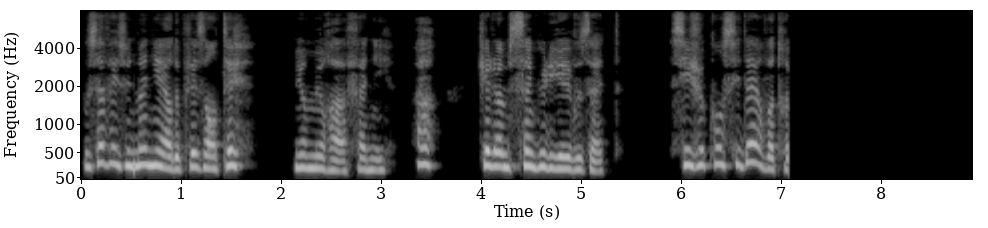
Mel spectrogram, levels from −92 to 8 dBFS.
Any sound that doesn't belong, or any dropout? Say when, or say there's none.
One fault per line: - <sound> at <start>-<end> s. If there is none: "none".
none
